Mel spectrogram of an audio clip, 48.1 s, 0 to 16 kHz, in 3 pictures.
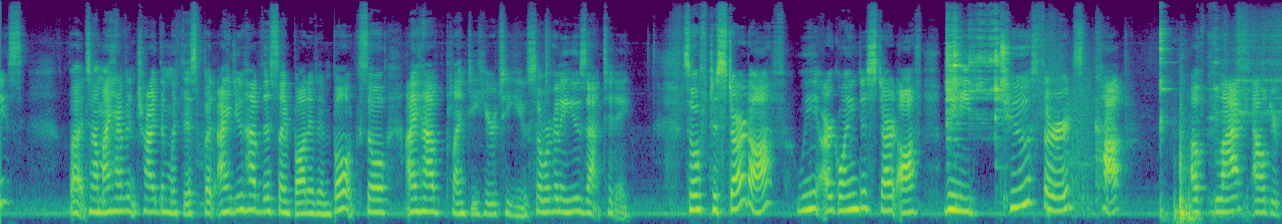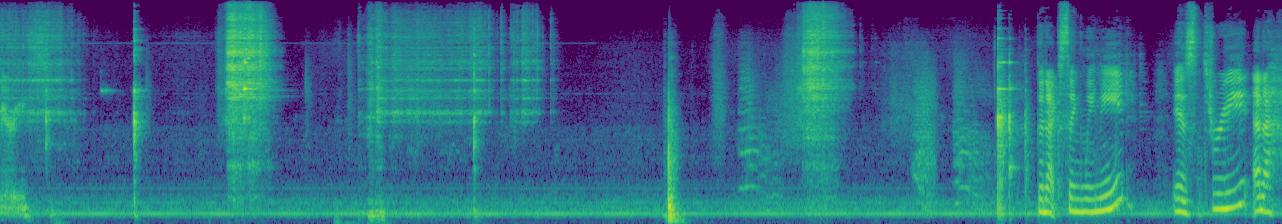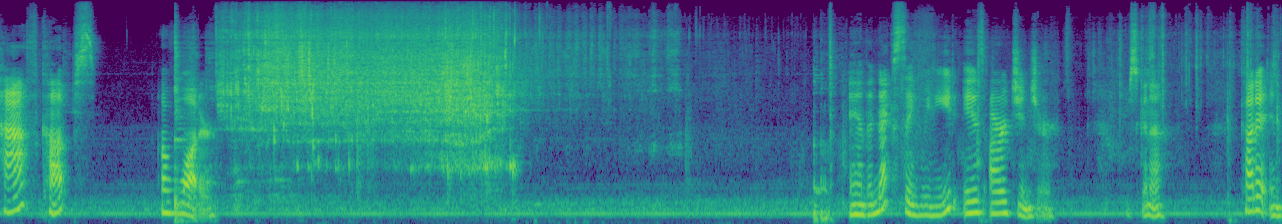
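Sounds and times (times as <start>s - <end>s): water pouring into container: 34.8s - 39.0s.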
